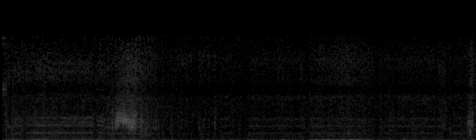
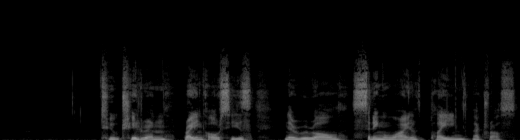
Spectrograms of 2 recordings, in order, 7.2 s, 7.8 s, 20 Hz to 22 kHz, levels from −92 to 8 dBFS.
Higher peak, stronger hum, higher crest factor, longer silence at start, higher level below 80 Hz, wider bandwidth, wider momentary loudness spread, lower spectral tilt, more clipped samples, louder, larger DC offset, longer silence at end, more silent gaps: second, -44 dBFS vs -26 dBFS; neither; about the same, 20 dB vs 20 dB; second, 0 s vs 1.5 s; about the same, -80 dBFS vs -76 dBFS; first, 16.5 kHz vs 13.5 kHz; about the same, 12 LU vs 11 LU; second, -1 dB/octave vs -4.5 dB/octave; neither; second, -65 LUFS vs -44 LUFS; neither; about the same, 0 s vs 0.1 s; neither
